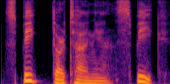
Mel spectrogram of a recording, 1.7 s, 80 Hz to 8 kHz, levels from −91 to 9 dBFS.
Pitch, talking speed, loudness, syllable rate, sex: 135 Hz, 105 wpm, -20 LUFS, 3.4 syllables/s, male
